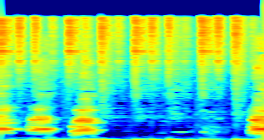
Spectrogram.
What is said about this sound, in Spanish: A ver, Entre que mi perro está ladrando y, el internet me está fallando.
